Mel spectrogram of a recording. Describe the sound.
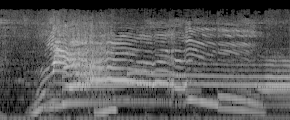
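Three people meow together in imitation of a cat in Humor FM's New Year game 'Who Said Meow', their overlapping voices forming one long, drawn-out, wavering meow, loud, lasting nearly three seconds.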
